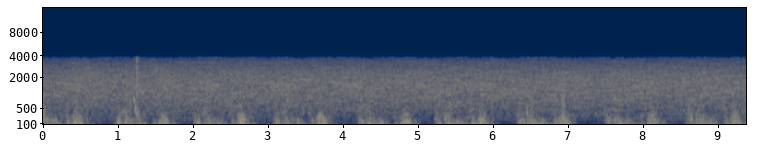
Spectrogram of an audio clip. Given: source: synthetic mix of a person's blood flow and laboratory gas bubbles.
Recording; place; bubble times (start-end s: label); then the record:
Doppler ultrasound of blood flow; precordium
1.19-1.39 s: bubbles
From the record:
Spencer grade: 2 (many but less than half of the cardiac periods contain bubble signals, singularly or in groups); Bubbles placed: only in the low amplitude regions of the cardiac cycle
